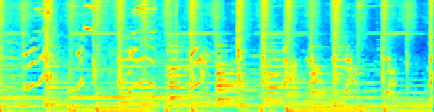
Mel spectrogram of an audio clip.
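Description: A dog yipping and whining in several short, quickly rising and falling calls over the first half or so, heard over a pop song with a steady beat.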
